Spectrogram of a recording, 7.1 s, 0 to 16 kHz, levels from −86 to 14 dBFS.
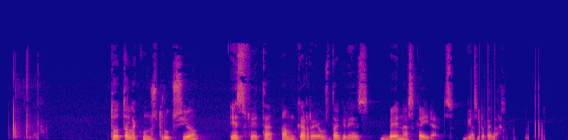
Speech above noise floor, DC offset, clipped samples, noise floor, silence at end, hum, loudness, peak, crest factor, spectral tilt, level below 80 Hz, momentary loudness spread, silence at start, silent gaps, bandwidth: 47 dB; under 0.1%; under 0.1%; -69 dBFS; 0.85 s; none; -23 LUFS; -2 dBFS; 20 dB; -5.5 dB/octave; -66 dBFS; 14 LU; 0.15 s; none; 11.5 kHz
